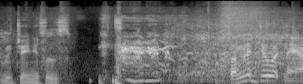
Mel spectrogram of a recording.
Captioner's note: laughs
